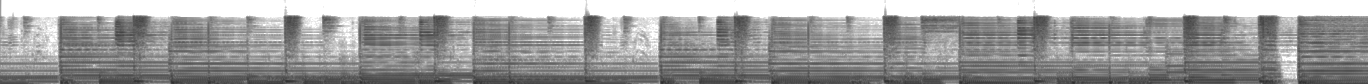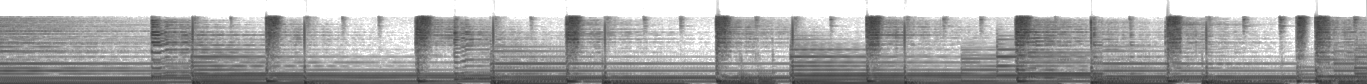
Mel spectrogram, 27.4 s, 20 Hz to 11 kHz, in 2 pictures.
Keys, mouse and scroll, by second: 0.0 click, 2.4 click, 4.3 click, 6.0 click, 8.0 click, 10.1 click, 12.2 click, 12.3 click, 13.6 click, 15.8 click, 16.9-17.8 typing, 17.8 Return, 22.8 click, 26.1 n, 27.0 scroll up 1.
